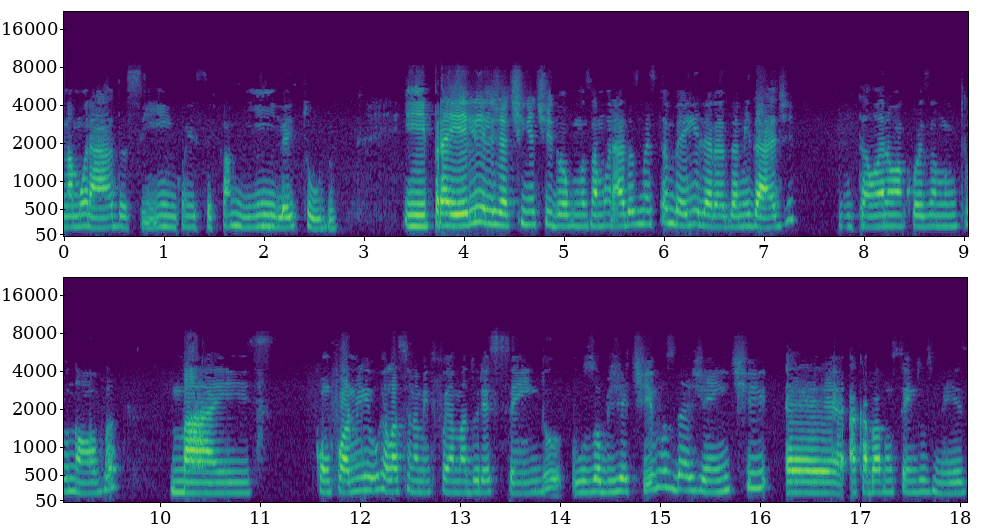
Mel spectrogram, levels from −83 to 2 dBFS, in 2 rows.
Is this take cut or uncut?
cut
